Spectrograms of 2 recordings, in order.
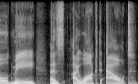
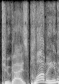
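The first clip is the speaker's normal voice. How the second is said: much higher, chirpy phone greeting; mock phone answer; 12 semitones higher, slower than usual. Answering the casino's call, mock cheerful high greeting.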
